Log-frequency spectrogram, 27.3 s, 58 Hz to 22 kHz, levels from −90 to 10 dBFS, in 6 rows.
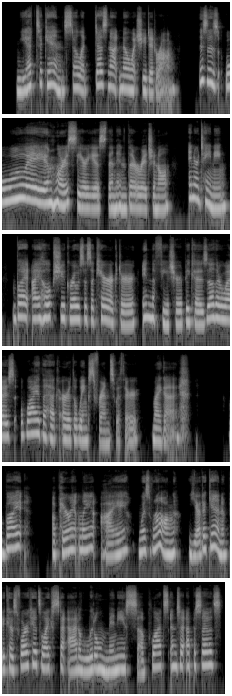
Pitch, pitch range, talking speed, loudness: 225 Hz, 195-260 Hz, 140 wpm, -24 LUFS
